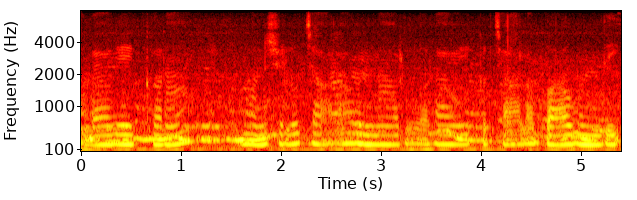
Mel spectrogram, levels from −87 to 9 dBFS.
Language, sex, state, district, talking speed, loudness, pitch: Telugu, female, Andhra Pradesh, Sri Satya Sai, 100 wpm, -16 LUFS, 195 Hz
